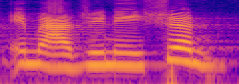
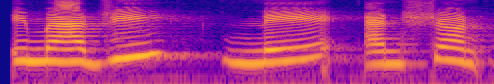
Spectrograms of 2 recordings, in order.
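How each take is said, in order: First: Said in the usual way. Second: Imagination drawn out; slow model take. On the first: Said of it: "normal repeat". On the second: Shown as a demonstration. Teacher modelling imagination slowly. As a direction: stretch it syllable by syllable. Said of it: "slow model take".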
